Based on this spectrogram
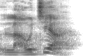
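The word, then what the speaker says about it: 劳驾: 그 다음에 라오지아, 老家 라오지아, 老老家家 지아 이러지 말고 라오지아.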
